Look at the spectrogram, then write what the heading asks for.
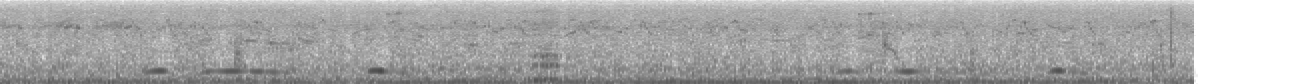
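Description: Outdoor ambience with birds calling: short arched low calls that come irregularly every second or so, with faint high chirps, over a steady low hum. The sound cuts off to silence near the end.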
